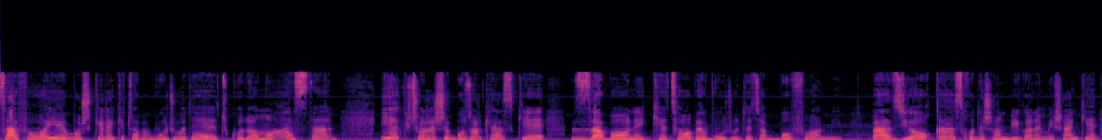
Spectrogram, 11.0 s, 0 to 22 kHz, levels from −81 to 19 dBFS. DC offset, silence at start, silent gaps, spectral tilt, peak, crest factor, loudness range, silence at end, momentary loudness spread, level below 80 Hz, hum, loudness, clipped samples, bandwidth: under 0.1%; 0 s; none; -4 dB/octave; -8 dBFS; 18 dB; 2 LU; 0 s; 8 LU; -44 dBFS; none; -25 LUFS; under 0.1%; 11 kHz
